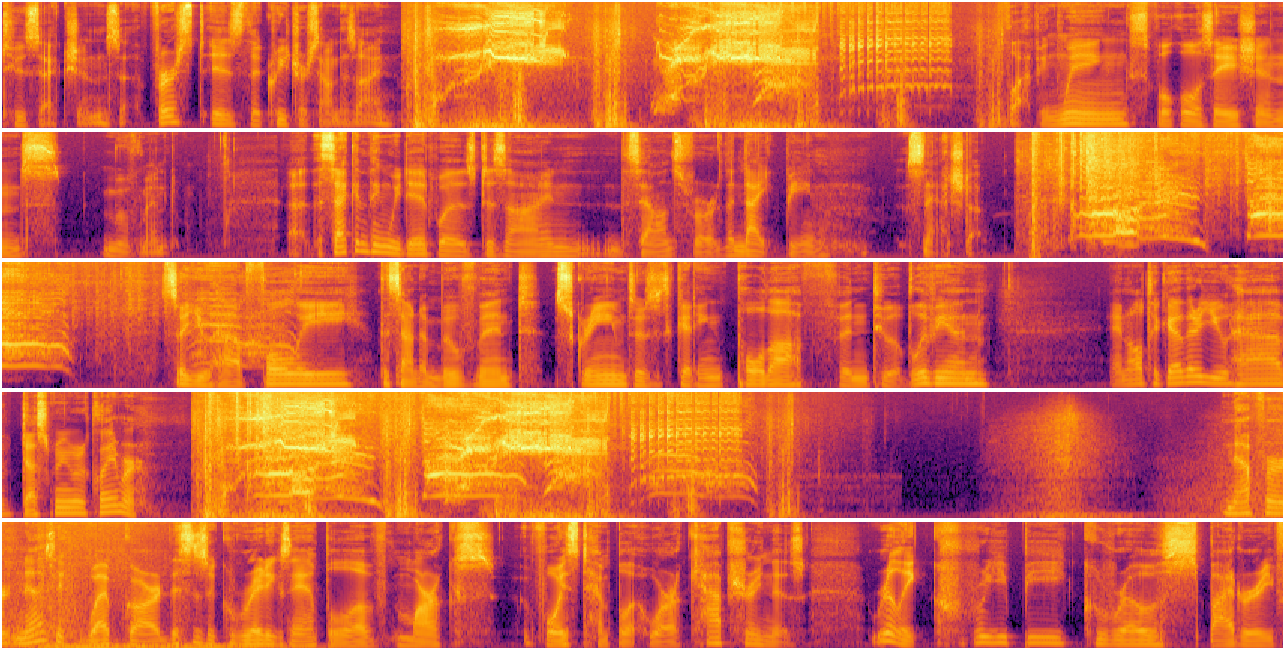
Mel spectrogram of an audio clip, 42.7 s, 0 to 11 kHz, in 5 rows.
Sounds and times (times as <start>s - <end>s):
Speech: 0.0s - 2.7s, 6.7s - 9.8s, 10.4s - 15.1s, 18.2s - 23.7s, 24.5s - 26.6s, 33.8s - 42.7s.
